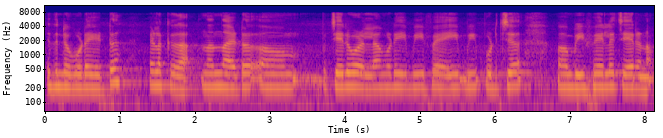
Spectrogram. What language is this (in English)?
Malayalam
